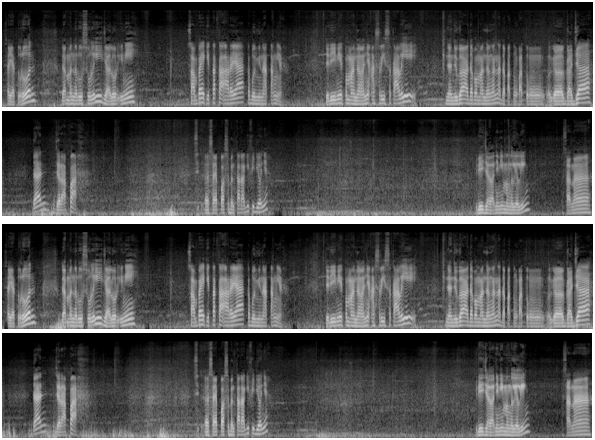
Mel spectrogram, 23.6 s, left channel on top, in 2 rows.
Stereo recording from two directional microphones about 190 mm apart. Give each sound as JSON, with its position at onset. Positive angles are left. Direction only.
{"t": 0.1, "sound": "speech", "side_deg": -15}
{"t": 3.7, "sound": "speech", "side_deg": -15}
{"t": 15.7, "sound": "speech", "side_deg": -15}
{"t": 21.3, "sound": "speech", "side_deg": 0}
